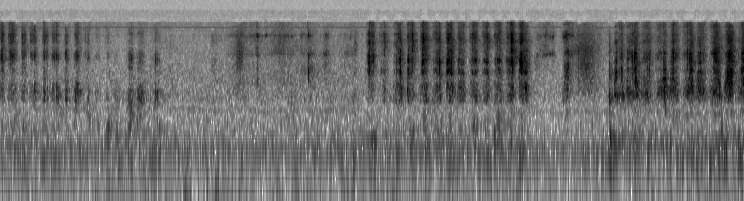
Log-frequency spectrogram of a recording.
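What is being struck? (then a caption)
Coated scratch art paper scratched with a wooden stylus. A wooden stylus scratches a black-coated scratch art card in a spiral pad with fast back-and-forth strokes, producing a bright, dry rasping. The strokes start quiet and soft, then grow louder and denser in rapid bursts over the second half, with a brief lull just before the end.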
